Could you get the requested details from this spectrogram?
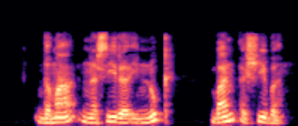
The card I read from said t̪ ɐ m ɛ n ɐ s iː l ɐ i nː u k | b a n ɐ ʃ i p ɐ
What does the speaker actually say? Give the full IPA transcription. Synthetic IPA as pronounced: d̪ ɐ m a n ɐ s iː ɾ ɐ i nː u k | b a n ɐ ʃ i b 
